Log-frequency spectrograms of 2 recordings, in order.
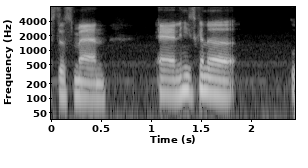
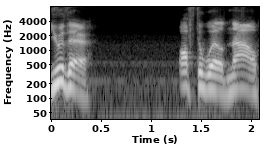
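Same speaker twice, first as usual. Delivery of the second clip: loud, challenging call; 4 semitones higher, 3 dB louder than usual. Voicing a character moving to apprehend a stranger: calling out to someone. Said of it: "calling out to them".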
